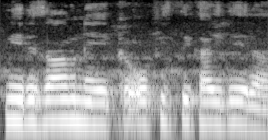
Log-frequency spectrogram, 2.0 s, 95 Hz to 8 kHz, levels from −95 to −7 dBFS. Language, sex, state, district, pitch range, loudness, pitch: Hindi, male, Haryana, Charkhi Dadri, 160-175 Hz, -13 LUFS, 165 Hz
